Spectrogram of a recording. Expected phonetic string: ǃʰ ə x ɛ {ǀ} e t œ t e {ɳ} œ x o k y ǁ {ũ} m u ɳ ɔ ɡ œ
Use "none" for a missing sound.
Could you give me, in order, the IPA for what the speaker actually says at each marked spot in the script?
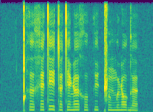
t, ɳ, ũ

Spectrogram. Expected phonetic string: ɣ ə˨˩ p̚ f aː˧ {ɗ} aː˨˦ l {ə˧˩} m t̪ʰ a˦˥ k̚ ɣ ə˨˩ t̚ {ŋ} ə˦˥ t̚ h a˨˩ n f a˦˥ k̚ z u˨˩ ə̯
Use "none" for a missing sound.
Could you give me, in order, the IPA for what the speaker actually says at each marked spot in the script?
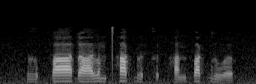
ɗ, ə˧, x

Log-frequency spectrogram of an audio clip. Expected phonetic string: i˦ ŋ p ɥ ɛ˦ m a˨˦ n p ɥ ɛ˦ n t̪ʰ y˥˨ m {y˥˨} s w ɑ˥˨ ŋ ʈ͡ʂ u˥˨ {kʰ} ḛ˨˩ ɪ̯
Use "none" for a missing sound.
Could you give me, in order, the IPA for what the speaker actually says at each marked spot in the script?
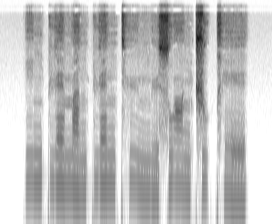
y̰˨˩, kʰ

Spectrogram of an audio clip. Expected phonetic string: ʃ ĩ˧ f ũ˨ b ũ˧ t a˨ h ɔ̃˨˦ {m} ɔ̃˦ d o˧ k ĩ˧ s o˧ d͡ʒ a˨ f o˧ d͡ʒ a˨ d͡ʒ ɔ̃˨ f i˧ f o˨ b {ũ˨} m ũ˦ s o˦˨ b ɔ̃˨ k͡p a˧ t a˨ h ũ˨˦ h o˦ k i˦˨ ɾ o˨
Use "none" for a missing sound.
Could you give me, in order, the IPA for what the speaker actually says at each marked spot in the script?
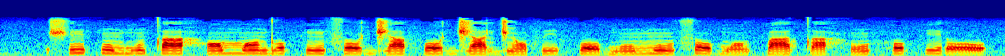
m, ũ˨˦

